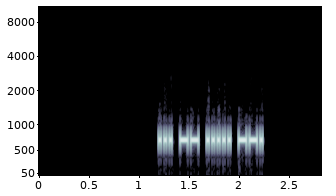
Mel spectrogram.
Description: Morse code, heard as a keyed tone, about 46 wpm, 700 Hz. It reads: SM5G
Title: DXCC-100 Call Signs - 4 Characters - Repeated 2x - 45wpm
